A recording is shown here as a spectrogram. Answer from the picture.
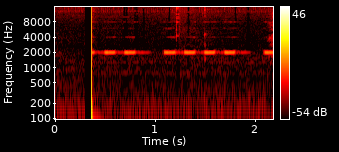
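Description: A sharp click, then a cooker's timer beeper going off: a rapid run of short high-pitched beeps, about four a second, signalling that the set baking time is up.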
